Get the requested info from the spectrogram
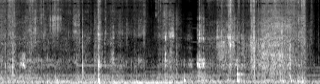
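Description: Cardboard box flaps being pulled open and blue plastic air-cushion packing crinkling, with scattered small clicks and rustles.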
